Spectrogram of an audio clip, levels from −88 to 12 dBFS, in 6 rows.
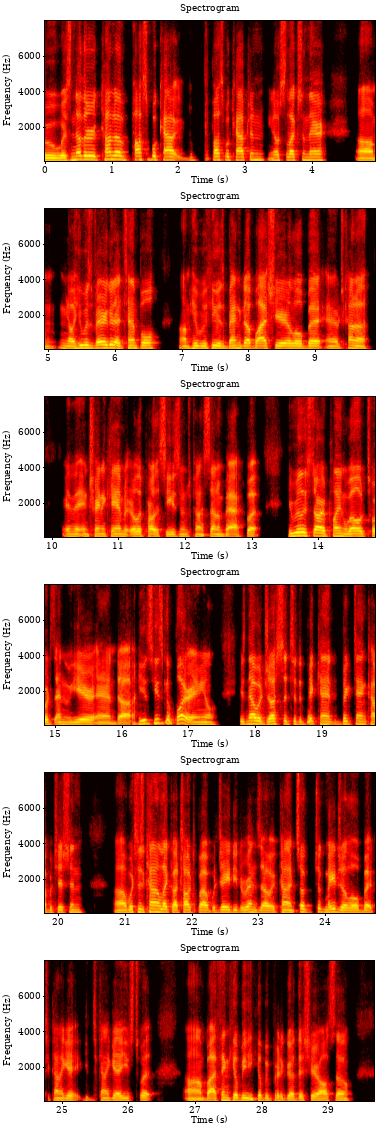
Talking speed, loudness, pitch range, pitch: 270 wpm, -20 LUFS, 135-160 Hz, 145 Hz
